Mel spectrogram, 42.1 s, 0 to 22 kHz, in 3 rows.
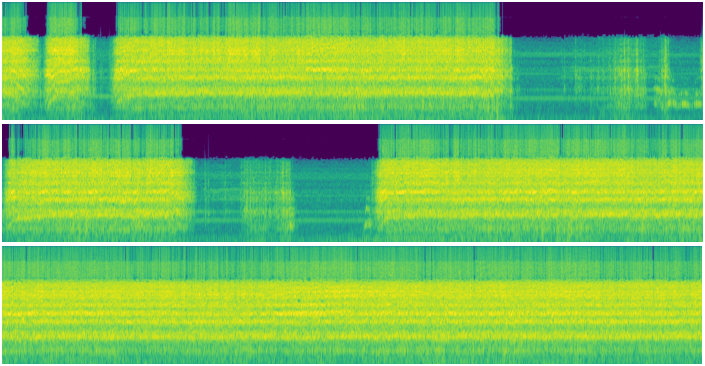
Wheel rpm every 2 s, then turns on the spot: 90, 160, 220, 220, 210, 30, 10, 170, 180, 10, 40, 210, 230, 230, 230, 230, 220, 220, 230, 240, 240.
12-14 18-20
